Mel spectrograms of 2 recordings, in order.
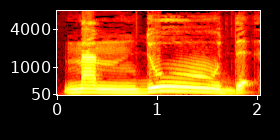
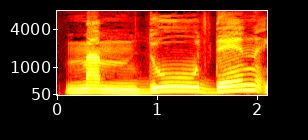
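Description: First: The word ends without an added n sound. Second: The word ends with an added n sound. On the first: The reader stops at this word. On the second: The reading continues into the next words.

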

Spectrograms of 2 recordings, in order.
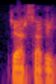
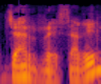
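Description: First: The word is said with one syllable dropped. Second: The word is said in full, with all syllables. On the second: "جر ثقیل رو"

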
